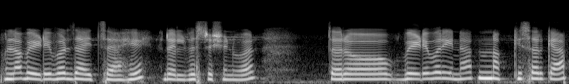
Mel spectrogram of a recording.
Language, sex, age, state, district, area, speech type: Marathi, female, 18-30, Maharashtra, Nagpur, urban, spontaneous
